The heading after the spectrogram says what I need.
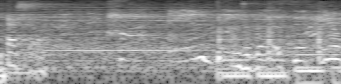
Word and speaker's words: Kesha: Did I pronounce it right? I did. I had to ask. It's Kesha.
